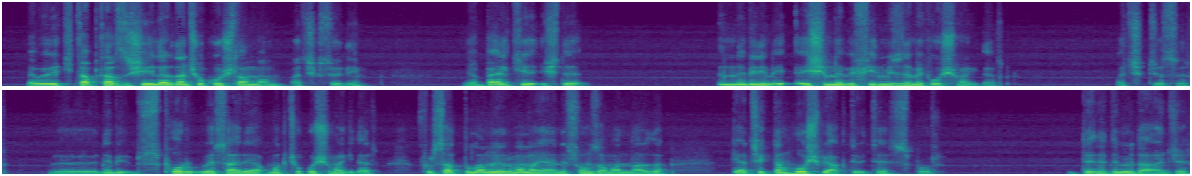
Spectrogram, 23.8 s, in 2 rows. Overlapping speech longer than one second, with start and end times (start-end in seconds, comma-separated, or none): none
